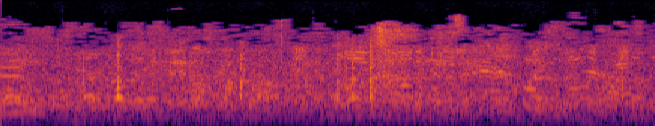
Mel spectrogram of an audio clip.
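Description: Crowd of spectators chattering: many overlapping conversations at a steady level.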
